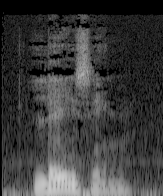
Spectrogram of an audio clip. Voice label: "lezing", Dutch

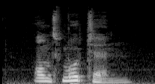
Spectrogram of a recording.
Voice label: "ontmoeten", Dutch

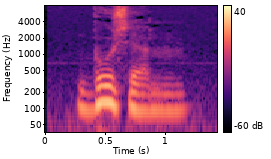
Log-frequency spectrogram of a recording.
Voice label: "boezem", Dutch

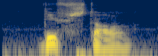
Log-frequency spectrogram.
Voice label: "diefstal", Dutch

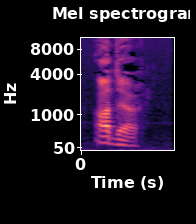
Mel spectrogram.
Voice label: "adder", Dutch

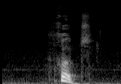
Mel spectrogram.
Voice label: "goed", Dutch; 'good; well'

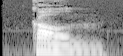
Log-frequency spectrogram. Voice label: "kalm", Dutch

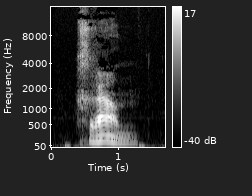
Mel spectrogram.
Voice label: "graan", Dutch; 'grain, cereal'

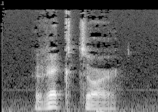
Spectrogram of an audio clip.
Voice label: "rector", Dutch

